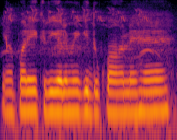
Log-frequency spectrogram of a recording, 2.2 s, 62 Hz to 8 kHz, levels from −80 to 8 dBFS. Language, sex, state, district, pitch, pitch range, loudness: Hindi, male, Uttar Pradesh, Shamli, 165 Hz, 160-170 Hz, -15 LUFS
